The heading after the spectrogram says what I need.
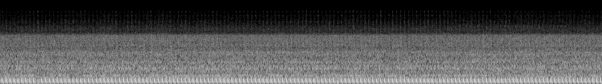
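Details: Predator 3500 inverter generator, new, 18 hours run time, owner suspects a clogged spark arrestor: small single-cylinder engine running steady with an even quick firing beat and no stumbling; normal running.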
